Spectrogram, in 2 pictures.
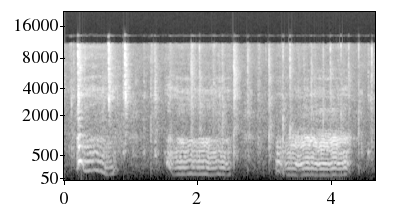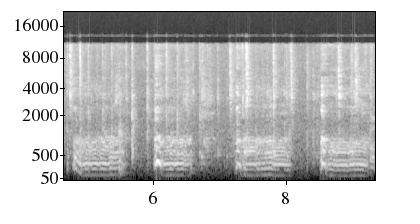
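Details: Black Bedlington Terrier making funny noises while greeting an English Bull Terrier shut in a crate indoors, alongside a liver Bedlington; drawn-out harmonic whining moans in repeated bursts about a second long, separated by short pauses.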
